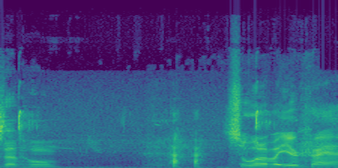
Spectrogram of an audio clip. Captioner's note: chuckles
